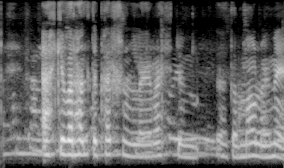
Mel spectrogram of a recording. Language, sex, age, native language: Icelandic, female, 13, Icelandic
